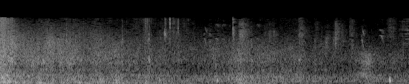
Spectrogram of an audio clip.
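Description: A nearby artillery shell explosion: a sharp blast right at the start, followed by a long rumbling decay with scattered sharp cracks and clicks.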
